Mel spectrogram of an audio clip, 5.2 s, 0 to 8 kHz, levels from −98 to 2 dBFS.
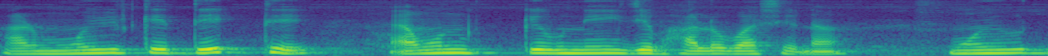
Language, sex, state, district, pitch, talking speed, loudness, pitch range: Bengali, male, West Bengal, North 24 Parganas, 175 Hz, 115 wpm, -16 LUFS, 150-185 Hz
